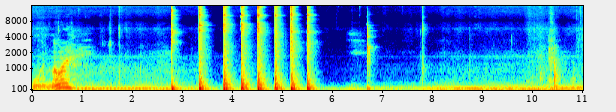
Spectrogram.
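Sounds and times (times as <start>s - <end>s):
hammer striking steel punch: 2.8s - 5.8s.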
